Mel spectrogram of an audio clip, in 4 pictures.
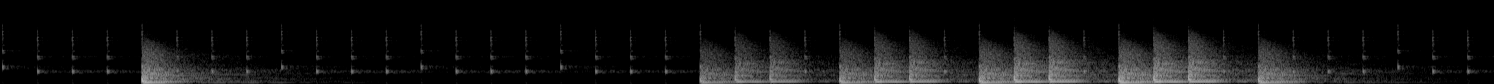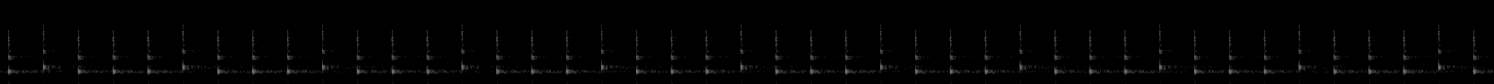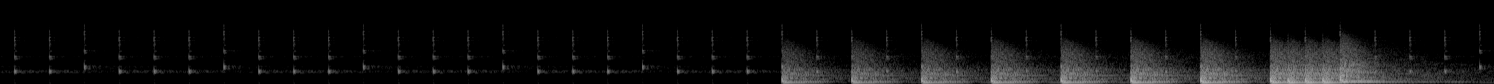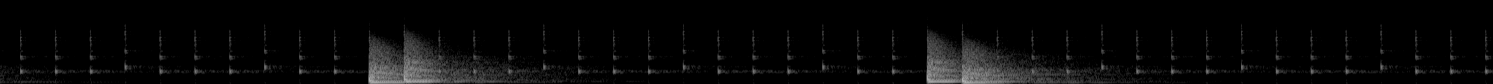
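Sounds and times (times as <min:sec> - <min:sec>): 
timpani: 0:01.4 - 0:02.7, 0:07.0 - 0:13.7, 0:37.7 - 0:44.8, 0:48.5 - 0:50.3, 0:54.1 - 0:55.9.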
